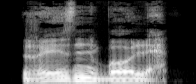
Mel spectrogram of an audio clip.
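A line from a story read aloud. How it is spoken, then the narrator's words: Moaning. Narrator (Russian): вновь простонал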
